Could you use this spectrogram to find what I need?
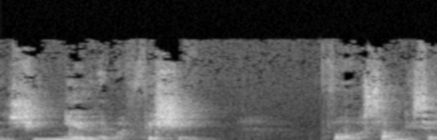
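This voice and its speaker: Over noticeable background noise, a woman with a very deep, low pitch talks at a very fast pace with ordinary pitch variation. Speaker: retired social worker. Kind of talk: interview. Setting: home kitchen.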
